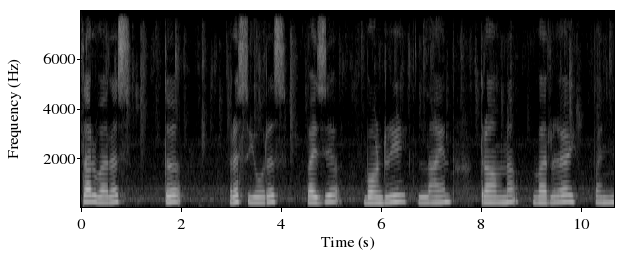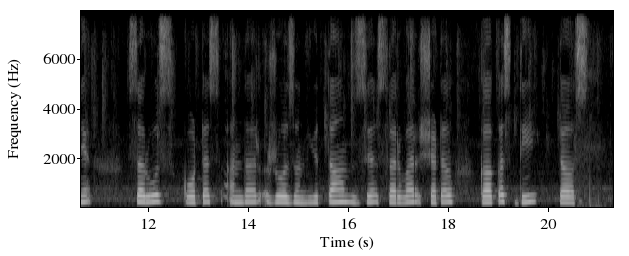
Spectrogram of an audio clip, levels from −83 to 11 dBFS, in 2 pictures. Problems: constant background noise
